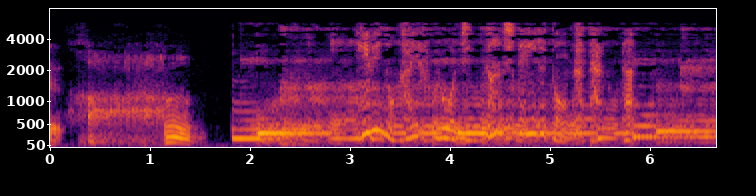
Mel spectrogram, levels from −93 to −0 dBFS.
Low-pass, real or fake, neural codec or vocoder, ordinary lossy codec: 7.2 kHz; fake; codec, 16 kHz, 16 kbps, FunCodec, trained on Chinese and English, 50 frames a second; MP3, 24 kbps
